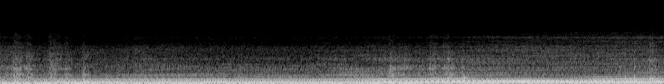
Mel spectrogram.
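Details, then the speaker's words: Turbo Chevrolet Silverado driving after rear gear swap and Caltracs install: deep steady drivetrain rumble rising smoothly with road speed, no gear whine or howl; oil pressure 30 psi at hot idle, about 200°; rear differential quiet. "Gear's quiet. Yeah, sounds good. That gear's far so good."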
